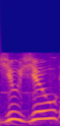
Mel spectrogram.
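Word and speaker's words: Wang Zhizhi: was at the game last night when Wang Zhuzhu, do I pronounce that correctly, Zhuzhu? – You're right on.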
